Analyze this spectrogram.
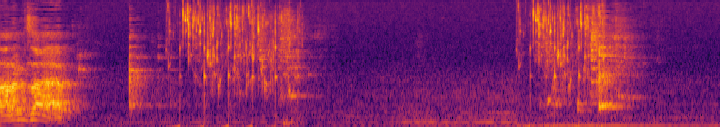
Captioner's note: liquid pouring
